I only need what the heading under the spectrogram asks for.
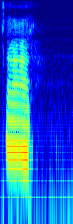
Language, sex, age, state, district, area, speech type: Nepali, female, 60+, West Bengal, Kalimpong, rural, read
